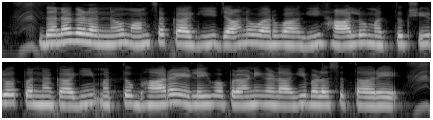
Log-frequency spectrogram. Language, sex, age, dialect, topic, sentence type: Kannada, female, 41-45, Mysore Kannada, agriculture, statement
